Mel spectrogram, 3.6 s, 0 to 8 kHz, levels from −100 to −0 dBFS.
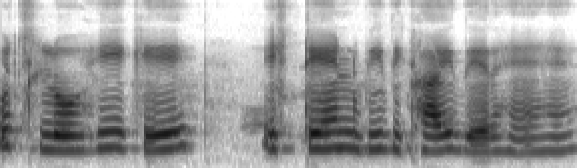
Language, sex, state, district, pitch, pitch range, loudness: Hindi, female, Chhattisgarh, Raipur, 240 Hz, 225-255 Hz, -19 LUFS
